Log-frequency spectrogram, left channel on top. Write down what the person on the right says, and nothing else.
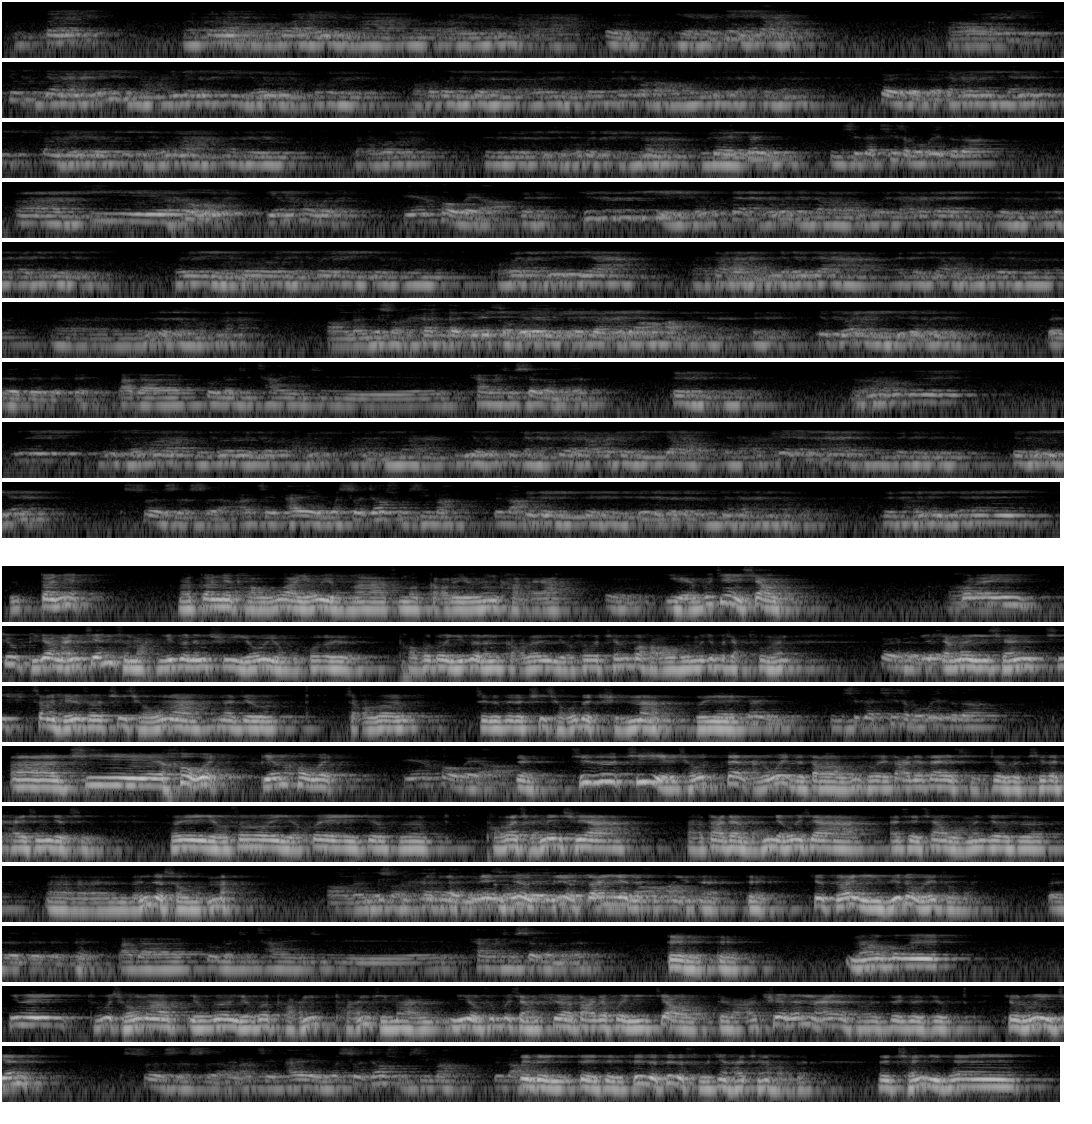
锻炼，那锻炼跑步啊、
游泳啊，什么搞了游泳卡呀，
也不见效果。
后来就比较难坚持嘛，一个人去游泳或者跑步都一个人，搞得有时候天不好，我什么就不想出门。
嗯，就想到以前踢上学的时候踢球嘛，那就找个这个这个踢球的群呐、
所以
呃踢后卫，边后卫，
对，其实踢野球在哪个位置倒无所谓，大家在一起就是踢得开心就行。所以有时候也会就是跑到前面去啊，
啊，大家轮流一下啊而且像我们就是呃轮着守门嘛，
呃没有没有没有专业的守门员，
呃对，就主要以娱乐为主嘛。
嗯，
对对，然后
因为足球嘛，有个有个团团体嘛，你有时不想去了，大家会一叫嘛，对吧？啊缺人来的时候，这个就就容易坚持。
嗯，
对对对对，这个这个属性还挺好的。呃，前几天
